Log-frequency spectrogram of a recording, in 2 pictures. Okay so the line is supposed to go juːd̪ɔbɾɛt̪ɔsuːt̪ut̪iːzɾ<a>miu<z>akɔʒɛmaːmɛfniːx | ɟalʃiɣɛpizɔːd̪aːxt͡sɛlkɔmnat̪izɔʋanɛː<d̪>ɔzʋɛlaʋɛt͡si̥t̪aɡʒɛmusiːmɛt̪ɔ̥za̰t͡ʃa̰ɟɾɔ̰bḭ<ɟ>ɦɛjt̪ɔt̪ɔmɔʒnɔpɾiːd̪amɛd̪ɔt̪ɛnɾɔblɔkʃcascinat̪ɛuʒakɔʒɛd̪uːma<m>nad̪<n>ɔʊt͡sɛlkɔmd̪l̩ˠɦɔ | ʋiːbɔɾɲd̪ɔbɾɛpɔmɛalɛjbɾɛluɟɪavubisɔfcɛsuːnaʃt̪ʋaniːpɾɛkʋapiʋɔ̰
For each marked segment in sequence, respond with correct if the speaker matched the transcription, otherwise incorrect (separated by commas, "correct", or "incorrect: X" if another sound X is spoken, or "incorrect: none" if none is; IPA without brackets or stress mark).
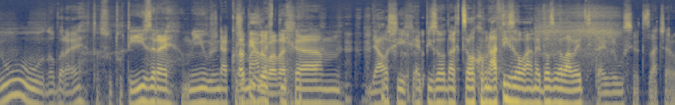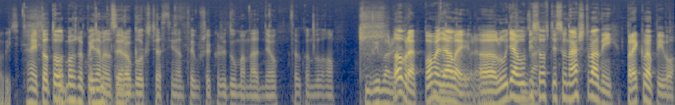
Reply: incorrect: ɛ, incorrect: ʒ, correct, incorrect: c, correct, incorrect: ɲ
